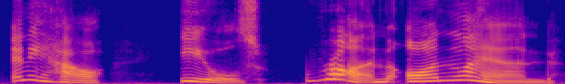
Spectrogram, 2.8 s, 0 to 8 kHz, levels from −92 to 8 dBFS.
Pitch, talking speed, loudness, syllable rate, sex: 265 Hz, 105 wpm, -18 LUFS, 3.7 syllables/s, female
